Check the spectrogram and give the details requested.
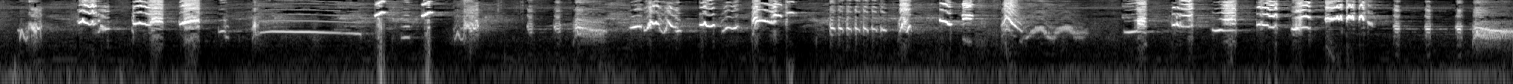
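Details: Oriental magpie-robin in morning song, a rich, continuous run of varied whistles, trills, rapid chips and slurred notes, hardly pausing, with a soft low hum underneath.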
